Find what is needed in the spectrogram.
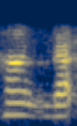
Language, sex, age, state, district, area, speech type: Kannada, female, 18-30, Karnataka, Gadag, urban, conversation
